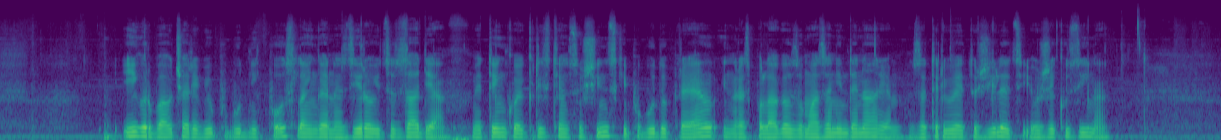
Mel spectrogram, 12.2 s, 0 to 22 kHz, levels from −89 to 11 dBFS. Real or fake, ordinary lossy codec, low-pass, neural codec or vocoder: real; none; 19.8 kHz; none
